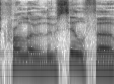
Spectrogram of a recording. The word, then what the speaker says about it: Chrollo Lucilfer: me up on this his name is Chronos Lou silver with an L which I swear I do pronounce but the old gets lost in my accent oh just in the way I say things so if I ever do say Kroll elusive fur I promise I am recognising yell it just it gets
